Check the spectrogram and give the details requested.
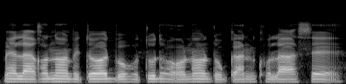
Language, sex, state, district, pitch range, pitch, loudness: Assamese, male, Assam, Sonitpur, 120-130 Hz, 125 Hz, -18 LUFS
